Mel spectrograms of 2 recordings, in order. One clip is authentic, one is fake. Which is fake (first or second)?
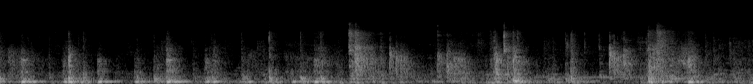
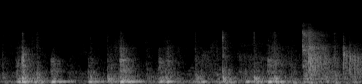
second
